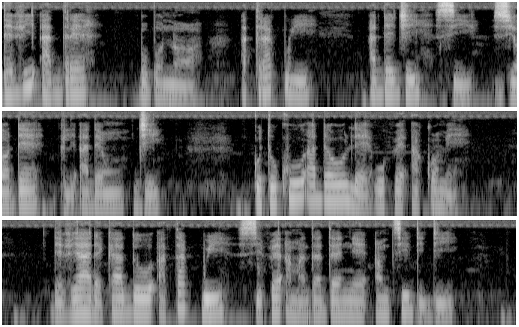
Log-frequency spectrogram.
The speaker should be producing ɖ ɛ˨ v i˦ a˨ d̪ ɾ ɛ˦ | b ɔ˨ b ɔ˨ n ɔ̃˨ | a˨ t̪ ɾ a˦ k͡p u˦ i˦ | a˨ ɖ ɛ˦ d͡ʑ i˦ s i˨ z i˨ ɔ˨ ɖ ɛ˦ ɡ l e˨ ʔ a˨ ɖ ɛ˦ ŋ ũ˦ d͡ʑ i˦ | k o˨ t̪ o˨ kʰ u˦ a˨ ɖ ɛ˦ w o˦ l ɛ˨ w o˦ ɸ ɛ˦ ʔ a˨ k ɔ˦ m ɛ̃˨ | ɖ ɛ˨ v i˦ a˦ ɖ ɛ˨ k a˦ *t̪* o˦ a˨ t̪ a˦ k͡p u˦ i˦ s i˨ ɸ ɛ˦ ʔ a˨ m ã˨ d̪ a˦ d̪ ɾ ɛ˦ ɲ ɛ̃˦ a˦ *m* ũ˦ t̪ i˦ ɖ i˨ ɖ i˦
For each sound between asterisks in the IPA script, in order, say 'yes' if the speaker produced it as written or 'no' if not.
no, no

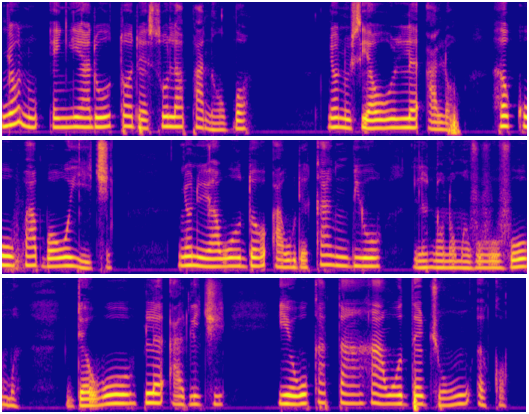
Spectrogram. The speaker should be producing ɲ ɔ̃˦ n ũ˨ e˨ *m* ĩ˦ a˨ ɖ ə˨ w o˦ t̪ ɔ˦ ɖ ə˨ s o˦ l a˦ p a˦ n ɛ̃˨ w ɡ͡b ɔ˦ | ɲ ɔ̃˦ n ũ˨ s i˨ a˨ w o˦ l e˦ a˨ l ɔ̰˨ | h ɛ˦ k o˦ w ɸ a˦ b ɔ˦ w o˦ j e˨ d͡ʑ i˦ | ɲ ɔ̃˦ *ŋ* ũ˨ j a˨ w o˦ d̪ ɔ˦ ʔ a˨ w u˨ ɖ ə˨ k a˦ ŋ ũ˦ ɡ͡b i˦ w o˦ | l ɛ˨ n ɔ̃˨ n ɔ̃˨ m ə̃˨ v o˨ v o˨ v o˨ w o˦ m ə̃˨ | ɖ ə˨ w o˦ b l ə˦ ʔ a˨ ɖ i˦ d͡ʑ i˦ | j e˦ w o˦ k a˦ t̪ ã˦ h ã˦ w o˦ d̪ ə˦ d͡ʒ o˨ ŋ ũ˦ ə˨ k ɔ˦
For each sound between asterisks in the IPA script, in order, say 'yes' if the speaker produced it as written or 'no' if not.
no, no

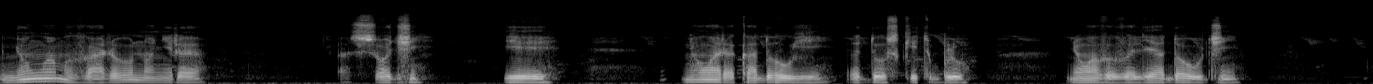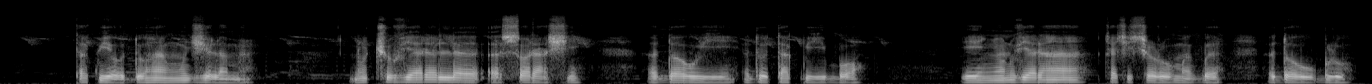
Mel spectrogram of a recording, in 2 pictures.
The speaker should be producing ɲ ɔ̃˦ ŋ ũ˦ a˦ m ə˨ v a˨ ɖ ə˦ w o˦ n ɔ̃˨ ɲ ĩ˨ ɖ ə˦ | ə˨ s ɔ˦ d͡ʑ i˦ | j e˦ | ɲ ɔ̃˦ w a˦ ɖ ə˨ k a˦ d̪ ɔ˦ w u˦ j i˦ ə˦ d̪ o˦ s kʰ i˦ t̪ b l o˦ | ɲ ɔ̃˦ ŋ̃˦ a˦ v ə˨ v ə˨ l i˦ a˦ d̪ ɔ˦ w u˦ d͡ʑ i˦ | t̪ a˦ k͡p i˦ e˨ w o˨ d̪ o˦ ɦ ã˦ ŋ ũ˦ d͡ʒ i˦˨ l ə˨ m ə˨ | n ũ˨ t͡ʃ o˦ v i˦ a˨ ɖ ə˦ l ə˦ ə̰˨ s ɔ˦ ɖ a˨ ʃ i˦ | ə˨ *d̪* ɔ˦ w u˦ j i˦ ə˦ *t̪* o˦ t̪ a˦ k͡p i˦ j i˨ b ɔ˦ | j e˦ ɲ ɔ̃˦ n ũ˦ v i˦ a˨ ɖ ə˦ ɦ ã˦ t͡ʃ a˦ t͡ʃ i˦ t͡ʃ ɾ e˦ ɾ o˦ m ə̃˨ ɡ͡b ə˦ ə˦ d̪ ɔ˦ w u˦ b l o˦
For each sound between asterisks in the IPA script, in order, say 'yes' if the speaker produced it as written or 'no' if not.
yes, no

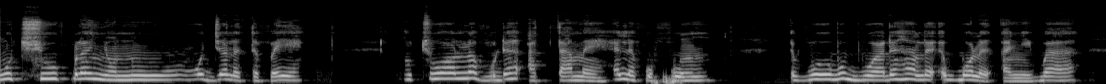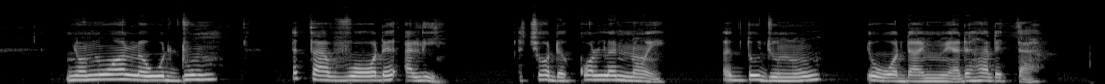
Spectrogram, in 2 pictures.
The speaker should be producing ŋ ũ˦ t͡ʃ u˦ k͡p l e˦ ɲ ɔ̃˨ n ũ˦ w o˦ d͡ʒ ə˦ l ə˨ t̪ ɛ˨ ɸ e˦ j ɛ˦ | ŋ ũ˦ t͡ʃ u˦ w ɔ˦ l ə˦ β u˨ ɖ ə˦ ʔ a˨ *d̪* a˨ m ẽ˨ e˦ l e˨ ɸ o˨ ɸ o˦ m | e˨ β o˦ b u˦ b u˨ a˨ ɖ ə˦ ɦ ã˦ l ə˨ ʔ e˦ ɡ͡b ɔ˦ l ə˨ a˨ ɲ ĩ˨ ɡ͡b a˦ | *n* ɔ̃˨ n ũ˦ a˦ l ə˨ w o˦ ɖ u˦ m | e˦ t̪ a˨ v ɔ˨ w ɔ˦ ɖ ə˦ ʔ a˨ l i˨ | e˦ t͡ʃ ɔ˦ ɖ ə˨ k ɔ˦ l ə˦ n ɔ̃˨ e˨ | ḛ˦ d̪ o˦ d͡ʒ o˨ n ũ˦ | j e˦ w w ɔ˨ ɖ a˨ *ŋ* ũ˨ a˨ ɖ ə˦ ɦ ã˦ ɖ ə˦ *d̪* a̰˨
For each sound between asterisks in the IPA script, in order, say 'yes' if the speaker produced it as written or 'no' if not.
no, no, no, no

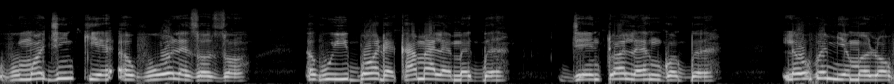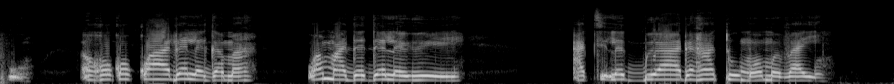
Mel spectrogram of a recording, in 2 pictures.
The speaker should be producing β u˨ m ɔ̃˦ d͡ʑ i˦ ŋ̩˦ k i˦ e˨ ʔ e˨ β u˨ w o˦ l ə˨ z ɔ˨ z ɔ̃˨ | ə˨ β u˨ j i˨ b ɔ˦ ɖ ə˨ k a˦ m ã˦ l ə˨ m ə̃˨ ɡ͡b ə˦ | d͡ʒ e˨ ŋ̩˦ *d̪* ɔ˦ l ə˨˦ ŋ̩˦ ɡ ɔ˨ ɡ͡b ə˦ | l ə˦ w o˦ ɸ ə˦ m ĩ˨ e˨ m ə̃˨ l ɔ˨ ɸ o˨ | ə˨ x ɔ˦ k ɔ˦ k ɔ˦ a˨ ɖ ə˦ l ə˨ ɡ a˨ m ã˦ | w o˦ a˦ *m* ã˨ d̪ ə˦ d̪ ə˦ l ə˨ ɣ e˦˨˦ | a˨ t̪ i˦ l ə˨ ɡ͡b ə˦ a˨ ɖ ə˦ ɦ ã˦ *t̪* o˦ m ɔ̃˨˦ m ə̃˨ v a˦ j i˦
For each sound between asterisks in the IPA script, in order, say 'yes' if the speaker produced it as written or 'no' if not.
no, yes, yes

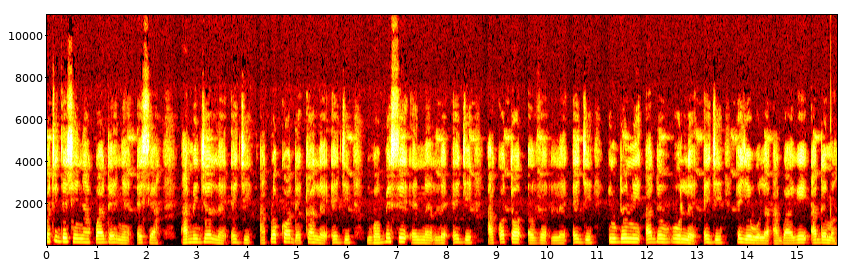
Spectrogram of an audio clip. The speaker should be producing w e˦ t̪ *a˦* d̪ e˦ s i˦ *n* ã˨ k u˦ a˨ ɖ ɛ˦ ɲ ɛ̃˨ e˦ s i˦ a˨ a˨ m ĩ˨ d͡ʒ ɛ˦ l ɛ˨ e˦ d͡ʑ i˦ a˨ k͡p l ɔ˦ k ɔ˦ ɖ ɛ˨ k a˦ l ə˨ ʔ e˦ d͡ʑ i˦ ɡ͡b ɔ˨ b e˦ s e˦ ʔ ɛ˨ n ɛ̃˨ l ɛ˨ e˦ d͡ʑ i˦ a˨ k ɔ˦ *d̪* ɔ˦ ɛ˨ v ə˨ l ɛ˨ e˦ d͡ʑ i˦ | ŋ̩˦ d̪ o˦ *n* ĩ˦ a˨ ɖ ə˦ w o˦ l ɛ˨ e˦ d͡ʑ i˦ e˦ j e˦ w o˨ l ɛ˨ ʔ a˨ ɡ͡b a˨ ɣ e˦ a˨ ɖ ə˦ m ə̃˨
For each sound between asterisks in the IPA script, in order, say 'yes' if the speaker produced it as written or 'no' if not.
no, no, no, yes

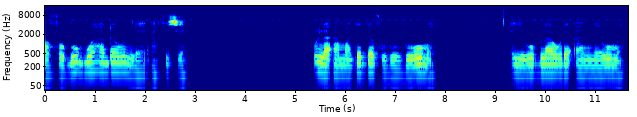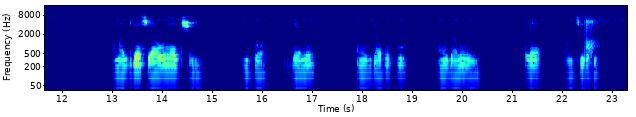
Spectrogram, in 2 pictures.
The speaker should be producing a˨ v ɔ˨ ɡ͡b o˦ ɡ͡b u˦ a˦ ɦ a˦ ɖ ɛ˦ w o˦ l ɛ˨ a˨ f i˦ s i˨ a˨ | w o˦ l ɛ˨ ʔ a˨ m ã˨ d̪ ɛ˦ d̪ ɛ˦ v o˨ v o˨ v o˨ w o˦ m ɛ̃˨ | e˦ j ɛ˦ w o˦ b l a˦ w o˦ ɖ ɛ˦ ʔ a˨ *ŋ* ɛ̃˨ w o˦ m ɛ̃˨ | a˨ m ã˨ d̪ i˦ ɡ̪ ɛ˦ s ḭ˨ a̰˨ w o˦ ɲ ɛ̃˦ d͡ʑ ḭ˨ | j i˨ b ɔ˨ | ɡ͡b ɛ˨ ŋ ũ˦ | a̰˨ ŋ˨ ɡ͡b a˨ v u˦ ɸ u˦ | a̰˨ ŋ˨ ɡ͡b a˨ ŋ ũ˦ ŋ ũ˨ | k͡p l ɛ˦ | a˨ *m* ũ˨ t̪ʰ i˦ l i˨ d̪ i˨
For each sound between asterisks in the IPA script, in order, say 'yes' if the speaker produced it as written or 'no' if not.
yes, no

